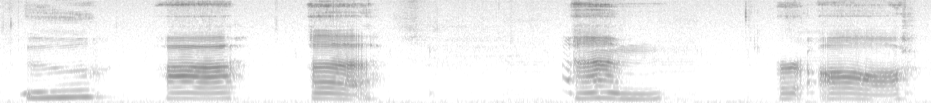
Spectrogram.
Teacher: The next one is the rounding. There's only 3 vowels that are rounded.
